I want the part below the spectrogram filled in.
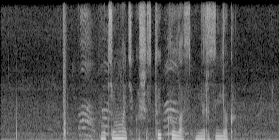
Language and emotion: Russian, angry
